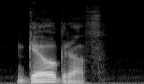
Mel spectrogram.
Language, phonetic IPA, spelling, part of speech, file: Polish, [ɡɛˈɔɡraf], geograf, noun, Pl-geograf.ogg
